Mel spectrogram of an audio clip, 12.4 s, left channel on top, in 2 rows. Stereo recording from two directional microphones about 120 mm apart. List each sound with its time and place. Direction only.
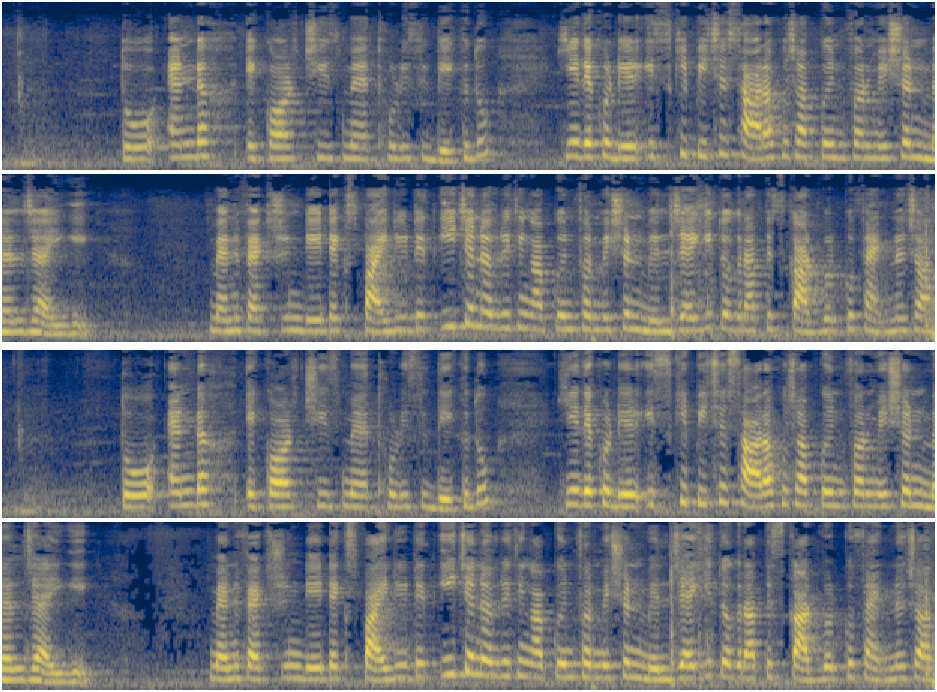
0.7 s a woman's voice: 25° right (ahead or behind)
